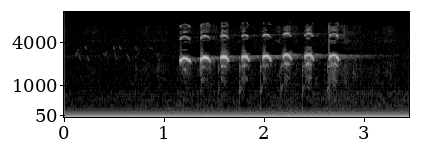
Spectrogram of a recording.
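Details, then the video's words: Unringed female osprey at the Loch Garten nest calling for her absent mate: a series of about eight sharp, clipped whistled notes, evenly spaced, over low background noise. "Lonely Mistle calls for Axel but he's a no show"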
